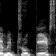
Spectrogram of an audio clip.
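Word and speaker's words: Amitrochates: ही was also called by the name अमिट्रो chats. अमिट्रो chats बोलिए, अमिट्रो केट्स बोलिए, अपना अपना प्रोनाउंसिएशन डिफर कर सकता है।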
